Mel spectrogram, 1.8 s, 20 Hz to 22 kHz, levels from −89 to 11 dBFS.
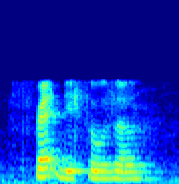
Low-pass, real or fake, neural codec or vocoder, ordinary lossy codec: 3.6 kHz; real; none; none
